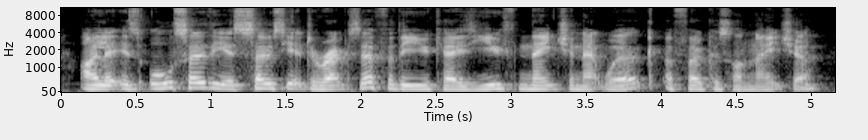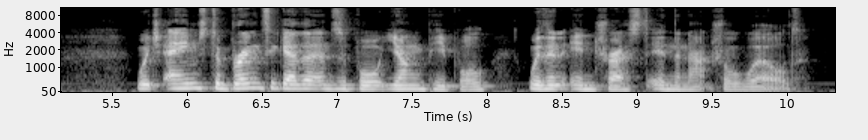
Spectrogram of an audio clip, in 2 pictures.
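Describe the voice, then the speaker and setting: This is a man with a normal speaking voice, fairly high in pitch with ordinary pitch variation, on a very clean recording with a silent background. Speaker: podcast host. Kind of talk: interview intro and conversation.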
